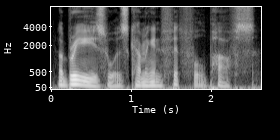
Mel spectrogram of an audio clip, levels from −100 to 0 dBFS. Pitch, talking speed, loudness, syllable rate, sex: 85 Hz, 160 wpm, -22 LUFS, 4.2 syllables/s, male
